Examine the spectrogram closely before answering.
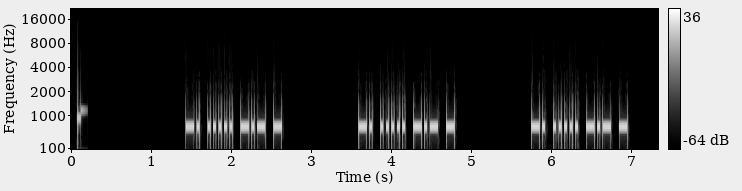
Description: Morse code, heard as a keyed tone, about 34 wpm, 700 Hz. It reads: N5KT N5KT N5KT
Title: Easy Call Signs Repeated 3x - 35wpm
